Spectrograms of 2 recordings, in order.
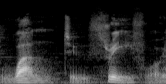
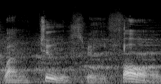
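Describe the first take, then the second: First: The stress falls on one and three. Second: The stress falls on two and four. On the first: The rhythm feels heavy and plodding. The speaker calls it wrong. "somebody who's not musical will tend to hit the first and third beats" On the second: The rhythm keeps moving forward. The speaker calls it right. "will sometimes emphasise the second and the fourth"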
